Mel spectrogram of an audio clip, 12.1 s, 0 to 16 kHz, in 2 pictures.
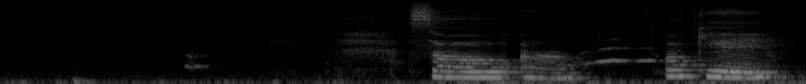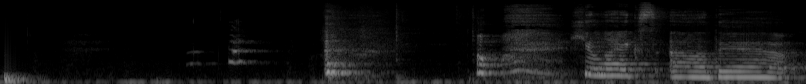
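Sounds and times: cat meowing: 4.4s - 5.0s, 7.4s - 8.2s
soft low thump: 6.0s - 6.4s.

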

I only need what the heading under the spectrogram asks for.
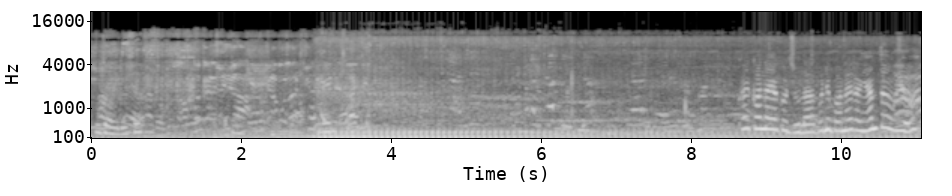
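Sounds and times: motorcycle engine passing: 0.0s - 11.0s
people talking: 0.0s - 11.0s.

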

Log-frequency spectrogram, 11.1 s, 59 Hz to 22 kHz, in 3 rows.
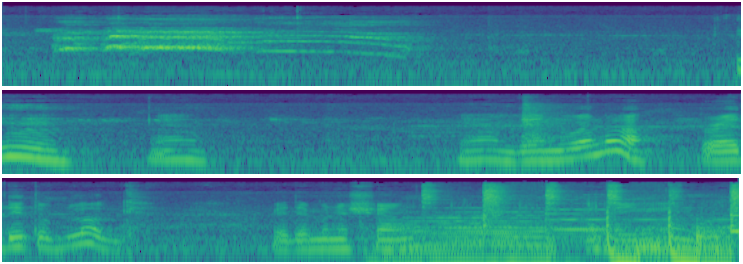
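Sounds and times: rooster crowing: 0.2s - 2.3s, 5.6s - 8.8s.

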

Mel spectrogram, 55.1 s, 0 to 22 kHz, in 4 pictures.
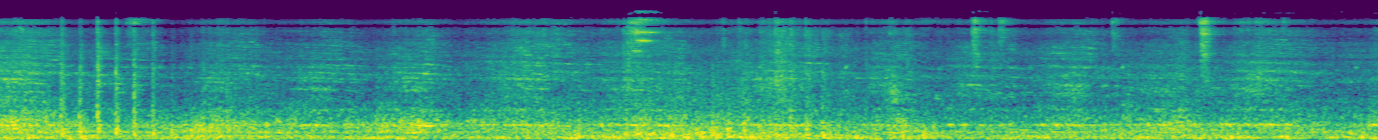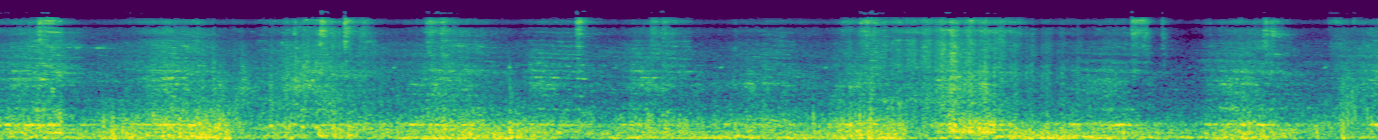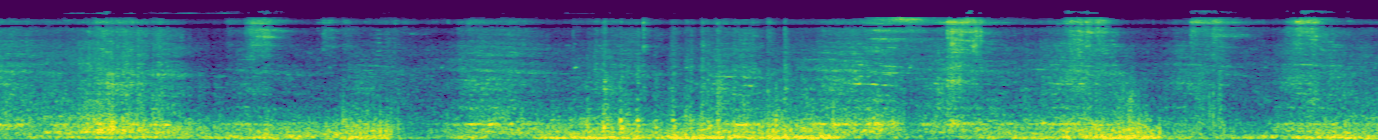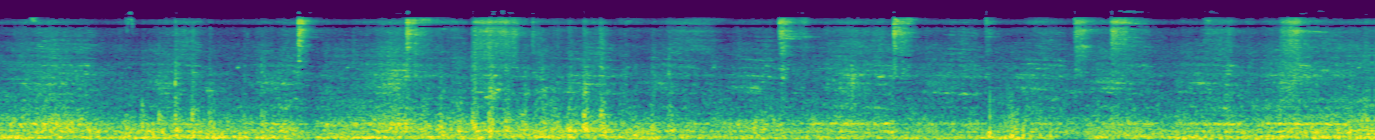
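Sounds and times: freight train rumbling past: 0.0s - 55.0s.

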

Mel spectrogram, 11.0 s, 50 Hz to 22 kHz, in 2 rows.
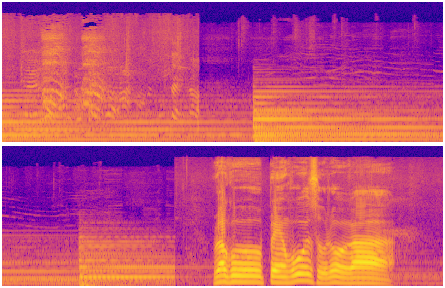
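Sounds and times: background music steady chord: 0.0s - 11.0s.

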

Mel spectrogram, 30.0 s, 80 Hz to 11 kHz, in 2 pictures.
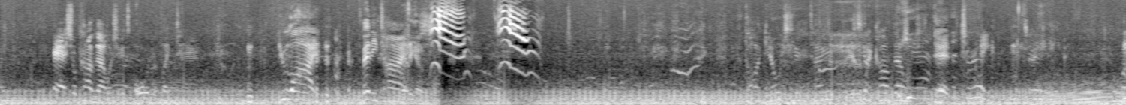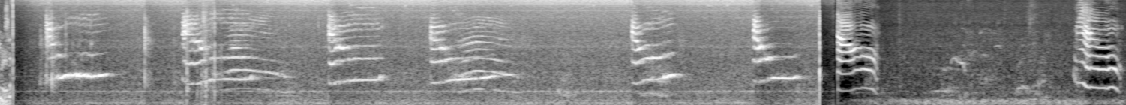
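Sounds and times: kitten meowing: 5.6s - 7.3s, 8.9s - 9.4s, 15.6s - 16.6s, 17.4s - 22.0s, 23.4s - 24.2s, 25.0s - 26.8s, 29.3s - 30.0s
cat wavering cries: 5.6s - 7.4s, 8.9s - 9.5s, 15.6s - 16.6s, 17.4s - 22.1s, 23.4s - 24.2s, 25.0s - 26.8s, 29.3s - 30.0s.

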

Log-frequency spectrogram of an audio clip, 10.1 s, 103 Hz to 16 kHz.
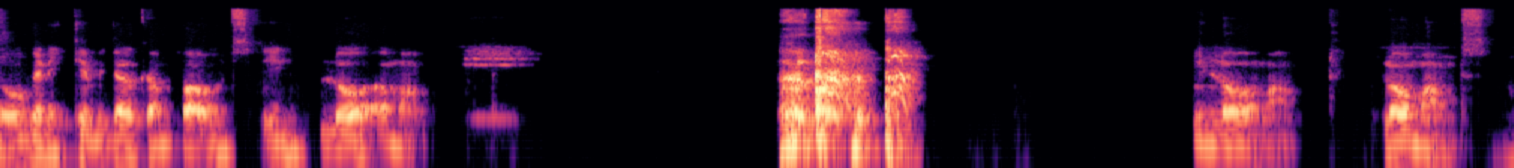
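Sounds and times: man coughing: 5.2s - 6.2s.

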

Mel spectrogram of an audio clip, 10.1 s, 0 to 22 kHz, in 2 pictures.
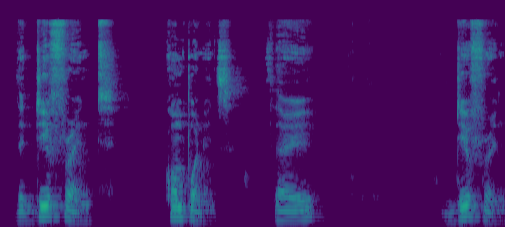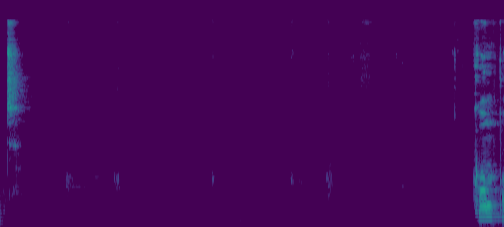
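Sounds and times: pen scratching on paper: 5.4s - 9.6s.

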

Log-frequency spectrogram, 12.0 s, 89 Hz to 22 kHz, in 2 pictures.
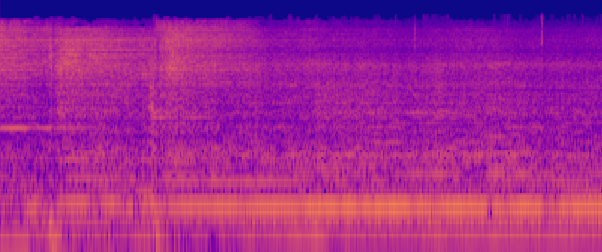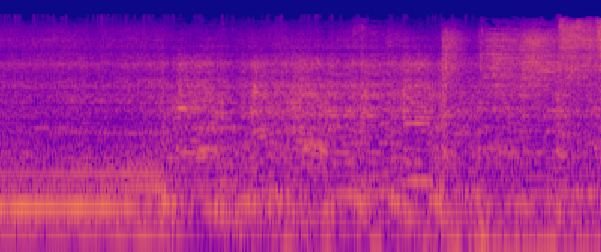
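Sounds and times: live rock band with distorted guitars: 0.0s - 12.0s.

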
